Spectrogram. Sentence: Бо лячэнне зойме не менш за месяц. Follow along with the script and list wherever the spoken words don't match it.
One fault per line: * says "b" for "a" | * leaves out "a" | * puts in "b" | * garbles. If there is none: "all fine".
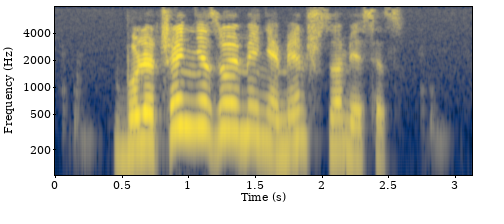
all fine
